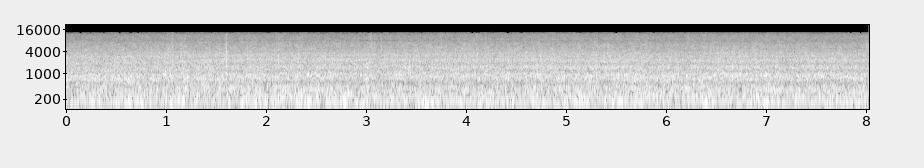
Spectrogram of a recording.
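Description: Steady rushing of a small waterfall pouring into a rock pool, an even unbroken hiss.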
